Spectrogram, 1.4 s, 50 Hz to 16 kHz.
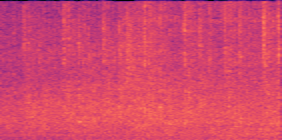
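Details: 1973 Cadillac Eldorado convertible, 500ci big block, after new carburetor and power steering pump install: steady even idle, smooth low rumble, no steering pump whine or groan; normal idle, timing issue still suspected.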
